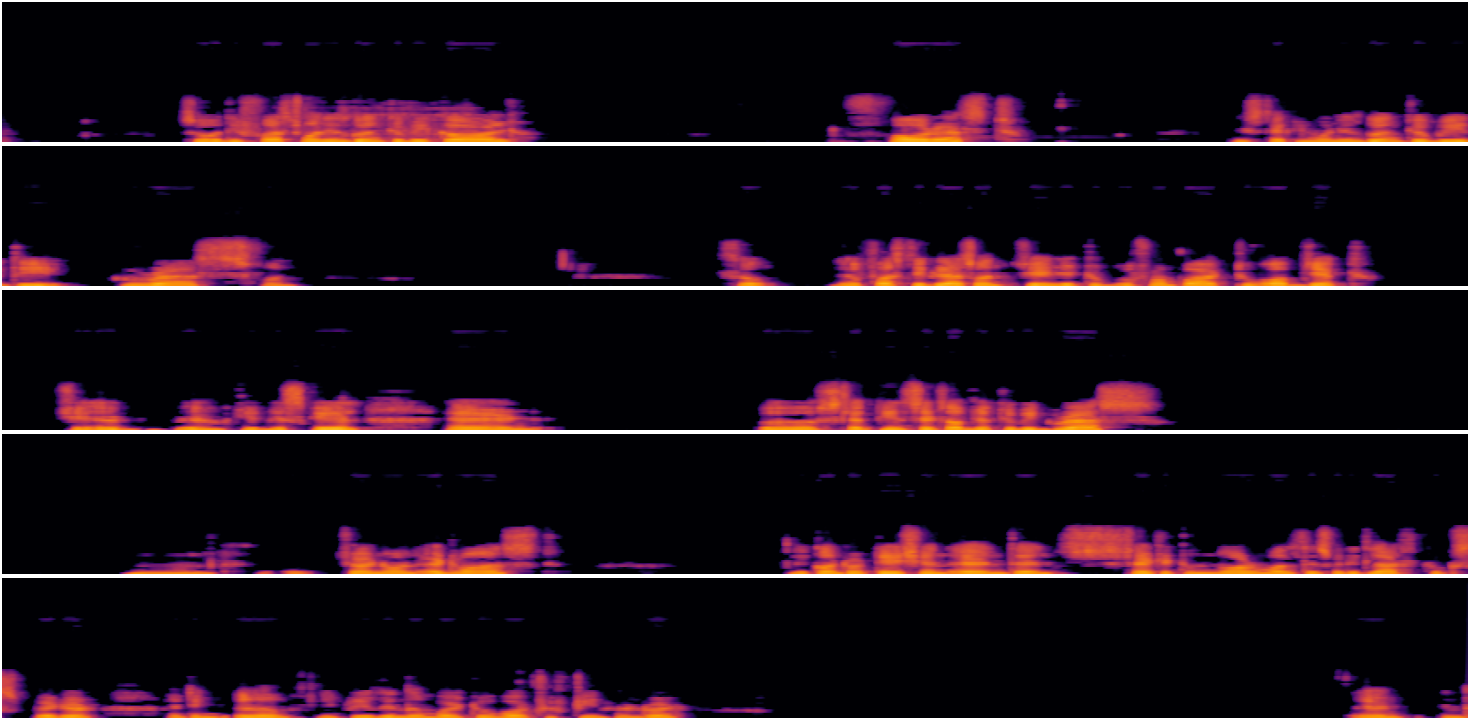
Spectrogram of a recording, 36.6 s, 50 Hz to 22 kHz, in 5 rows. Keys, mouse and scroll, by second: 1.5 click, 2.7-5.3 drag, 5.3 t, 6.3 click, 6.4-8.4 drag, 8.4 s, 13.5-18.9 drag, 20.0 scroll up 4, 20.9 scroll up 1, 21.4-24.2 middle drag, 24.2 click, 26.0 drag, 27.7-31.9 drag, 31.9 KP_0.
